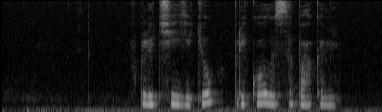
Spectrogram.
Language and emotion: Russian, neutral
